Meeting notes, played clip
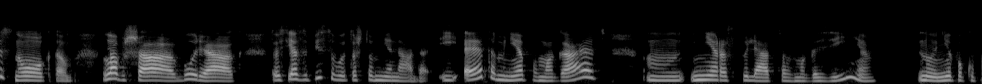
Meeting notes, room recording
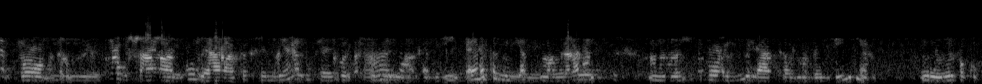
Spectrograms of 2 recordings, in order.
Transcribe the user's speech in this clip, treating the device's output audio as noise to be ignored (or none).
и, м, скорее всего, как это меняется, если праздник или каникулы, или отпуск? Ваше питание меняется как-то?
